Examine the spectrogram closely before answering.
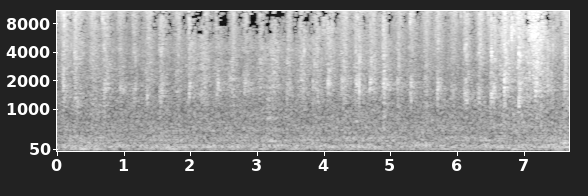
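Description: Gloved hands rubbing and pressing quickly over bare skin and leggings, making a fast, irregular run of short rustling strokes.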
